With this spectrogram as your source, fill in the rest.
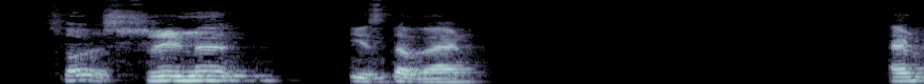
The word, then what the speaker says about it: शृणु: So the vowel has to be pronounced R. That is, you keep your lips like when you say E, but you pronounce U. When you round your lips, you pronounce U. But here you try to pronounce U, but keep your lips wide by side, like in case of E. So it gives you R.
